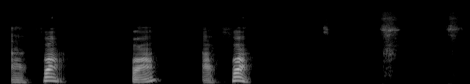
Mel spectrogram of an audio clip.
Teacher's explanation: la consonante sin voz sin vibración solo soplamos hacia afuera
